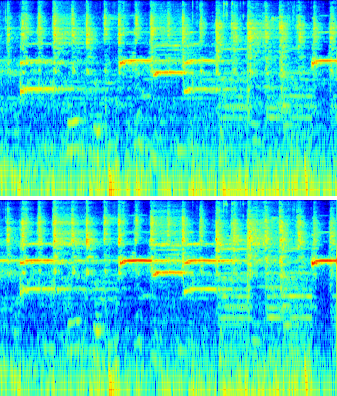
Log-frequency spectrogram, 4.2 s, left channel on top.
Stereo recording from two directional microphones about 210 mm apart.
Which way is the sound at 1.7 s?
45° right (ahead or behind).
